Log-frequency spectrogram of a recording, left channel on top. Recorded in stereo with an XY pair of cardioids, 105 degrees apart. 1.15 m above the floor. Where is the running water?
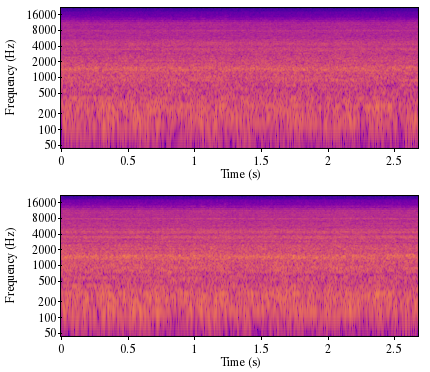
40° right, 1.0 m.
